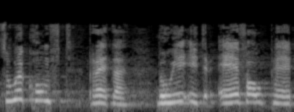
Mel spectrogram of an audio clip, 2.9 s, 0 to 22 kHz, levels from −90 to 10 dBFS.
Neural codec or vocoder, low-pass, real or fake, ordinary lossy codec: none; 9.9 kHz; real; Opus, 24 kbps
